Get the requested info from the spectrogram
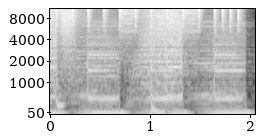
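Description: Electronic dance music in a dubstep style: heavy bass with pitch sweeps that drop about once a second over sustained synth tones.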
